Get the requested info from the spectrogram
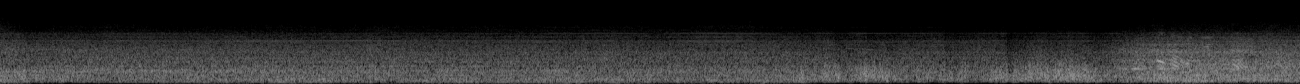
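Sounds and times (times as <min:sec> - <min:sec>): train rumble: 0:08.2 - 0:13.0.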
